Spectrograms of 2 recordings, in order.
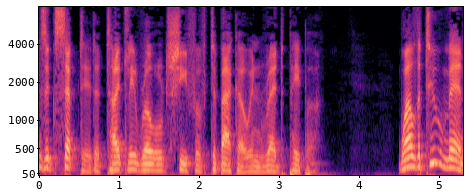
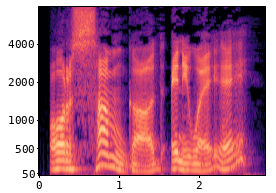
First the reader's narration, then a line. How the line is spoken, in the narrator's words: Barsavi chuckled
